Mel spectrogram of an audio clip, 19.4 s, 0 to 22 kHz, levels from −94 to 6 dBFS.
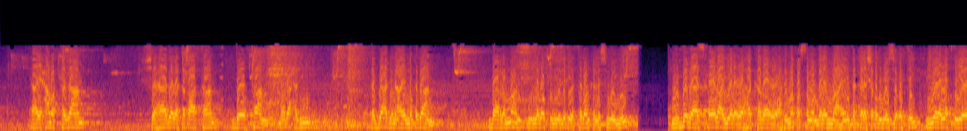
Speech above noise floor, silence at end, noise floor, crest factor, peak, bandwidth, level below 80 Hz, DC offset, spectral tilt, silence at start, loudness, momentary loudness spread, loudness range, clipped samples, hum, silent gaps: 40 dB; 0 s; -51 dBFS; 8 dB; -4 dBFS; 5.4 kHz; -36 dBFS; under 0.1%; -8 dB/octave; 0 s; -12 LUFS; 11 LU; 4 LU; under 0.1%; none; none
